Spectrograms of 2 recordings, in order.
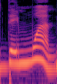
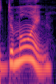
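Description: First: "Des Moines" said "day-MWAN", slowly; French pronunciation. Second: "Des Moines" said "duh-MOYN", slowly; American pronunciation. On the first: Revealing the French name behind it, "day-MWAN". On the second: Listing US places with French names, "duh-MOYN". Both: Shown as a demonstration. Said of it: "have French names".

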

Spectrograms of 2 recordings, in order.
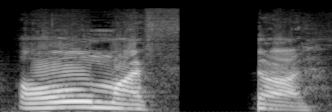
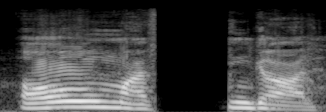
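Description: Both takes have the same delivery.

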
